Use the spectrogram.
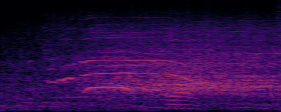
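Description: Crowd at the Arnold Strongman Classic swelling into loud cheering and whooping, building up within the first second and staying strong and steady.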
